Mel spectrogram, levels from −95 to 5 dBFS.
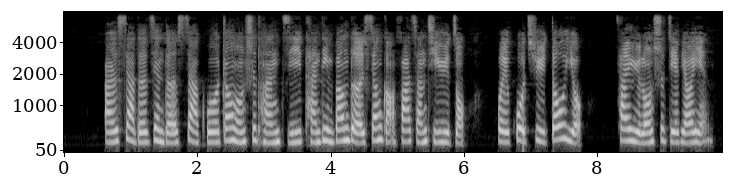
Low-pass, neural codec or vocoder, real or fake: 7.2 kHz; none; real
